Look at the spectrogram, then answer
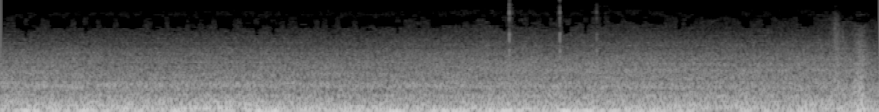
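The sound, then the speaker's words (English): Steady road noise of a car driving by, a continuous low rumble of engine and tires that stays even throughout with no voices. “I just saw a car drive by me, and I see the cars in front of me.”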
